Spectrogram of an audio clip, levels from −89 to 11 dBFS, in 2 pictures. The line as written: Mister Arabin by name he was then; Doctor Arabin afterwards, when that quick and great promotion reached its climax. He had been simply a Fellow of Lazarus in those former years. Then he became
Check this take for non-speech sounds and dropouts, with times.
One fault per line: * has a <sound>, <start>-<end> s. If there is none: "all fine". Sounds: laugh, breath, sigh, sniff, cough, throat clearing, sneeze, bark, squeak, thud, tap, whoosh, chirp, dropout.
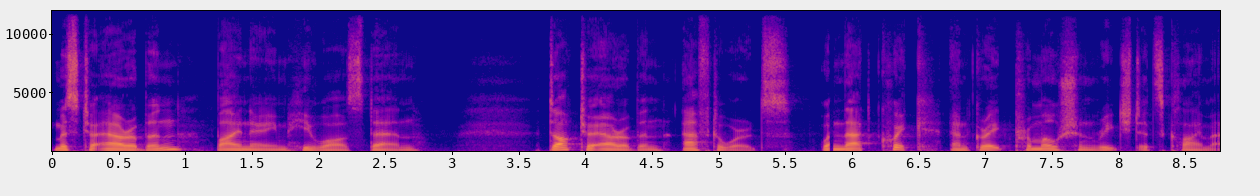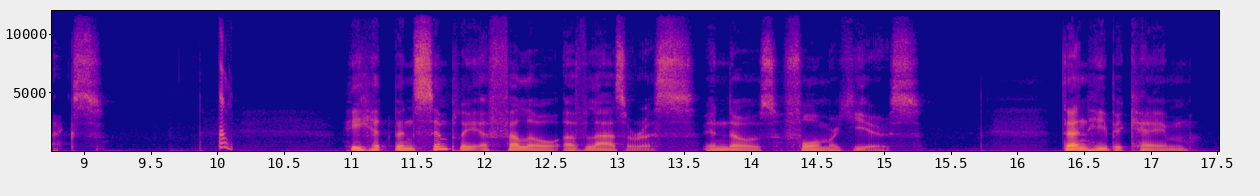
* has a dropout, 5.8-5.9 s
* has a chirp, 10.0-10.2 s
